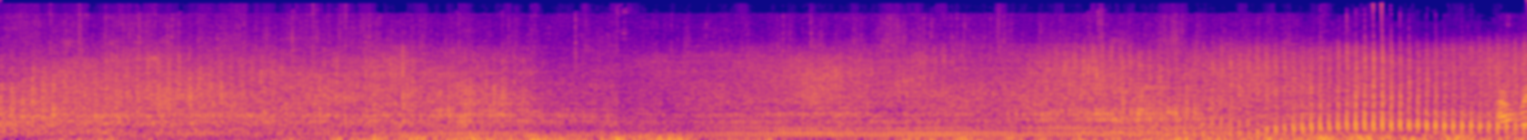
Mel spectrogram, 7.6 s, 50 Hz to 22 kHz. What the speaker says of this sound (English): Establishing in the high hover now at 800 feet above the ground, you can see the Apache's powerful hover performance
